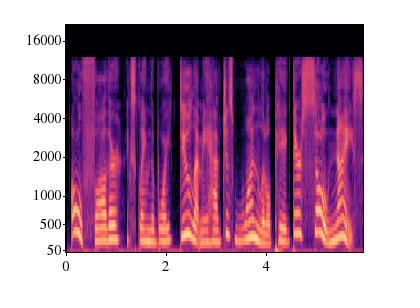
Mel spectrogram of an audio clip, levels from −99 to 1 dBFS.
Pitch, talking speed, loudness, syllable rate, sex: 245 Hz, 170 wpm, -17 LUFS, 4.2 syllables/s, female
